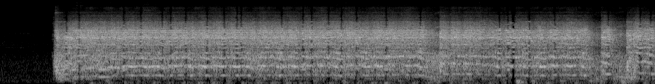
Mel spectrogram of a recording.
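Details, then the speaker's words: Mazda FC RX7 rotary, freshly oiled and smoking as oil burns off: loud, fast, buzzy idle that stays high and won't come down; owner believes a decent vacuum leak remains, annoying buzz still present. "that's about as low as i can get the idle i'm pretty sure i've still got a decent vacuum leak"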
